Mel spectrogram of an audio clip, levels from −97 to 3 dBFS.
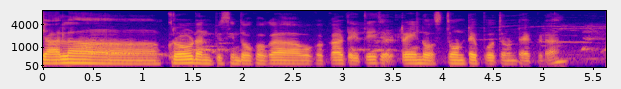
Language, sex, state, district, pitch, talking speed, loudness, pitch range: Telugu, male, Andhra Pradesh, Anantapur, 130 Hz, 105 wpm, -17 LUFS, 125-140 Hz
